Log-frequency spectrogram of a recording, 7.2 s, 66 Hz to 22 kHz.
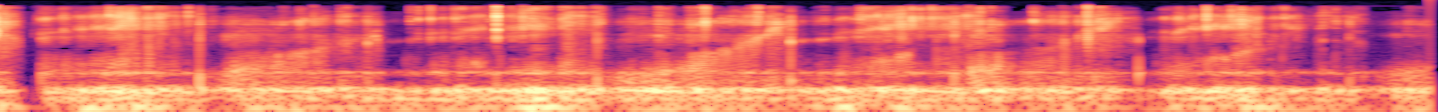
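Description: Two thin wooden sticks scratch both sides of the woven steel mesh grille on a Blue Yeti microphone's hollow dome. The result is a dense, continuous, rumbling scratch, heavy in the lows with a steady hum-like tone near 220 Hz and faint rising sweeps above. Brief dips in level break up the texture.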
